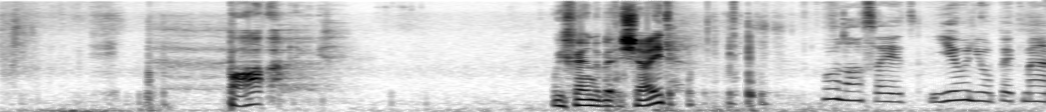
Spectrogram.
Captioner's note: laughs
